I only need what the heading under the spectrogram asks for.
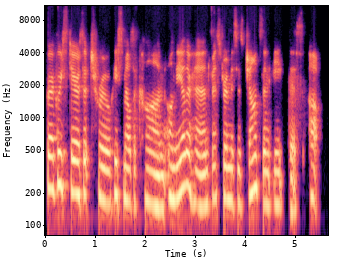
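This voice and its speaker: A woman reading stage directions aloud at a table read. Her voice is slightly low, steady and plain. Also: moderate pace.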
